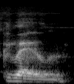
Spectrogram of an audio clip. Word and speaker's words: groan: Because there are loads of homophones, okay? So, grown, we all know, to grow, grew, grown, grew, grown. And this second grown, do you know the meaning? What's grown?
